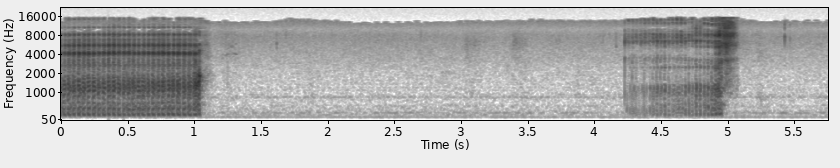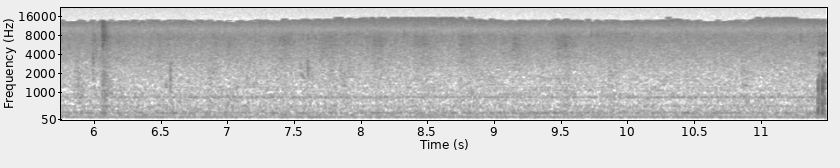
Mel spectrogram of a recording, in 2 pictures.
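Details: A pet talking blue-and-yellow macaw growls: a harsh, rasping growl lasting about a second, then a second, shorter gravelly growl a few seconds later; otherwise quiet.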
